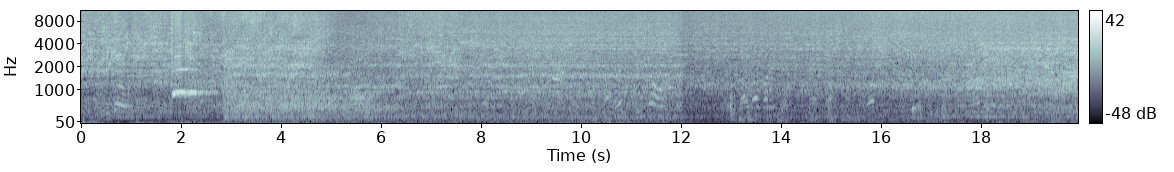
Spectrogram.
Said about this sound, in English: Signal's just dropped, and the locomotive is now on its route back down to Alsford. Doesn't have to work hard on the way down, because it is downhill all the way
